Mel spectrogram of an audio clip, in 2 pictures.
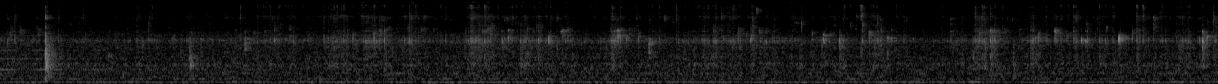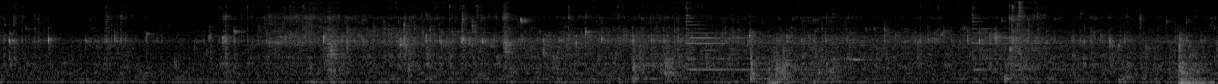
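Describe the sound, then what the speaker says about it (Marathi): Chillies fry in hot oil with a steady, close sizzle that carries on alone, broken by occasional pops and the clatter of a utensil. "ह्या आपण बाकीच्या सुद्धा मिरच्या टाकून घेणार आहोत तेलामध्ये आणि मस्त तळून घेणार आहोत"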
